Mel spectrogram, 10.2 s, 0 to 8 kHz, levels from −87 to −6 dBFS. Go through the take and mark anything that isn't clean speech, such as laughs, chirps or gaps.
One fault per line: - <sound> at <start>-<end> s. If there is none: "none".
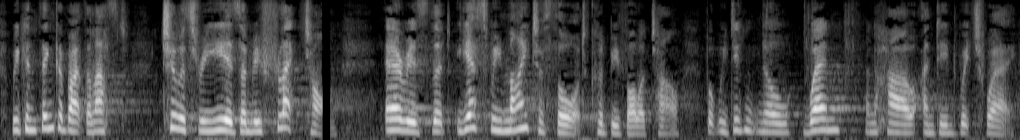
- dropout at 3.2-3.3 s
